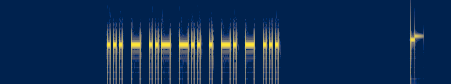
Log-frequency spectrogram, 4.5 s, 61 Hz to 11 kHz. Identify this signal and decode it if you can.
Morse code, heard as a keyed tone, about 38 wpm, 700 Hz. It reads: STUDENTS
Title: ES:S Suffix - Top 100 Words with Base Words 40wpm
